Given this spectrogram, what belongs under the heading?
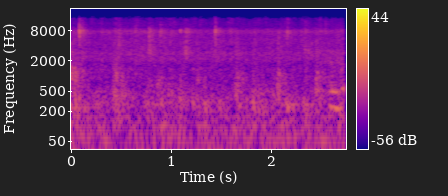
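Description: Steady rain pouring on a rainy day during an outdoor picnic, a dense continuous patter of drops on surfaces with faint ticks and splashes, close and even throughout, no voices.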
